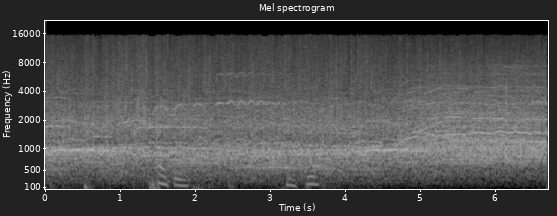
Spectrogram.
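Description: An electric guitar plays along.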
